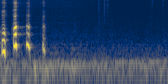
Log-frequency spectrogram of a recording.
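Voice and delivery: a shrill, breathless burst of laughter, up high; high squeaky laugh. Real, not acted. Player laughing at the crooked circle, squeaky high laugh. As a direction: crack up at the wonky circle.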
